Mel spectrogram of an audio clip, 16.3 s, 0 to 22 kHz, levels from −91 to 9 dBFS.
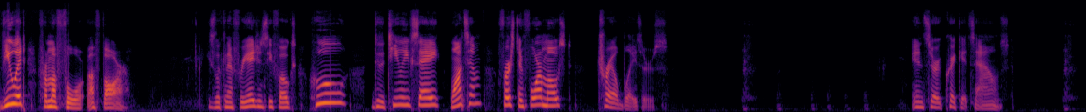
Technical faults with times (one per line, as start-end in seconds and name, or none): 0.09-0.29 microphone overload
1.02 microphone volume stepped down
4.95 microphone volume stepped down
